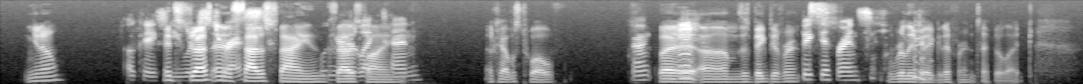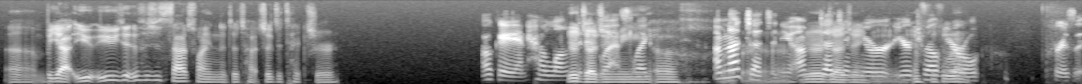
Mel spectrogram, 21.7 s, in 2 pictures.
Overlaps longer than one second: present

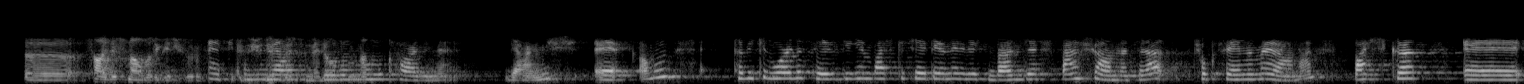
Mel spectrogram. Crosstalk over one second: present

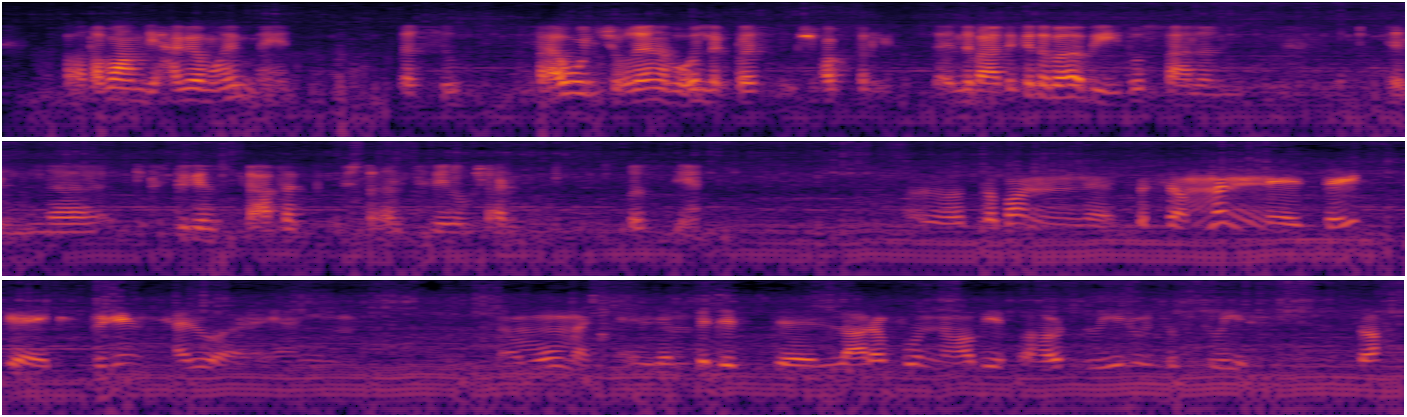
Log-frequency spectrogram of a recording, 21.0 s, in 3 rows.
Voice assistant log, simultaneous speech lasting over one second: none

